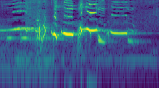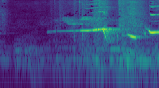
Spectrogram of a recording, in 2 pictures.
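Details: Sumbawa black-naped oriole singing hard and loud to lure other orioles into song: a run of fluty whistles with quick rising and falling slurs, then silence, then a long steady whistle and a rasping, nasal call.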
